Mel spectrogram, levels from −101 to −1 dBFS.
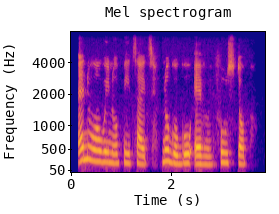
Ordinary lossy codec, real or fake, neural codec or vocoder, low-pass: none; real; none; 7.2 kHz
